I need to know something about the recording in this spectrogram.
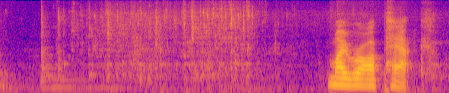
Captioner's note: water pouring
